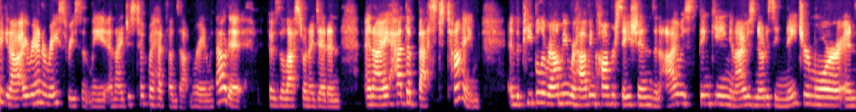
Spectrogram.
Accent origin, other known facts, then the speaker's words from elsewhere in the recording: Florida, United States; And I grew up in Southern Florida where you could play outside all year round.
